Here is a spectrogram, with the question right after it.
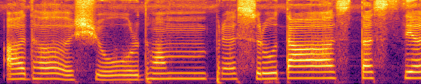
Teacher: व के ऊपर रफार के बाद अनुनासिक, तो उसका उच्चारण म आएगा क्योंकि अगला वर्ण प है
